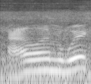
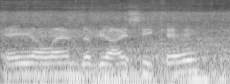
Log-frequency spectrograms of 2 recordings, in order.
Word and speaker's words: Alnwick: Okay, today at Alnwick Castle, I would have called it, with my bad pronunciation, Alnwick, A-L-N-W-I-C-K. At least everyone here with accents call it Alnwick, so I guess I'll go with that.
